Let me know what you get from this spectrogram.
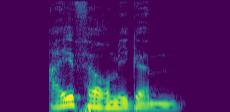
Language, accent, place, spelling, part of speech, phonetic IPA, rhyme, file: German, Germany, Berlin, eiförmigem, adjective, [ˈaɪ̯ˌfœʁmɪɡəm], -aɪ̯fœʁmɪɡəm, De-eiförmigem.ogg
- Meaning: strong dative masculine/neuter singular of eiförmig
